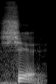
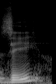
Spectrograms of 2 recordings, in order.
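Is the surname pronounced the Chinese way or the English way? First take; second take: Chinese; English. First: The name is said with Chinese pronunciation. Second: The name is said as an English-style 'Z' sound. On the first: "the Chinese way of uh, pronouncing my last name" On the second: "my colleagues, uh, for the many of them call me"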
